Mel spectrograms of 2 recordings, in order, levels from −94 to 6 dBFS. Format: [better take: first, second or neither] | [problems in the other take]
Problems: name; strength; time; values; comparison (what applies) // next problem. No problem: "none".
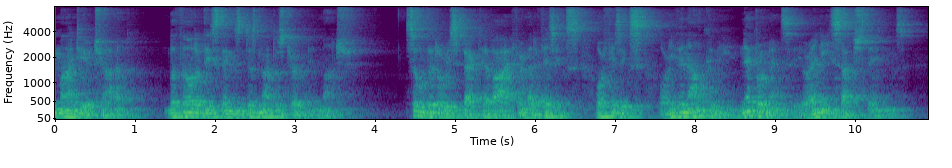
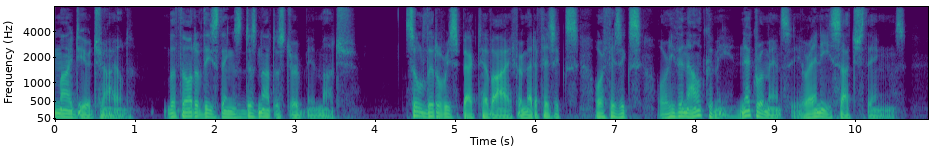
second | room echo; dies away in 0.9 s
